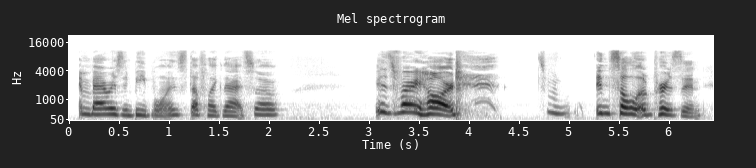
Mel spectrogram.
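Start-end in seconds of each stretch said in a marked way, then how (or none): 3.1-6.3 much louder, laughing through the words; loud embarrassed laugh mid-sentence; laughing loudly. Real, not acted. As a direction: burst out laughing at yourself. Laughing at own weak insult.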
